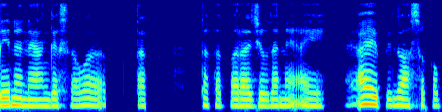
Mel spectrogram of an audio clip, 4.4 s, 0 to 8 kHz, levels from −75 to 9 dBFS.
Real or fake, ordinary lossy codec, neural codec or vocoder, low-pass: fake; MP3, 48 kbps; vocoder, 22.05 kHz, 80 mel bands, Vocos; 7.2 kHz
